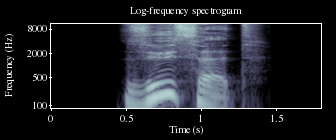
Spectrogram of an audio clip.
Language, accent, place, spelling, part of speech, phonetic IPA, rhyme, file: German, Germany, Berlin, süßet, verb, [ˈzyːsət], -yːsət, De-süßet.ogg
- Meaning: second-person plural subjunctive I of süßen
